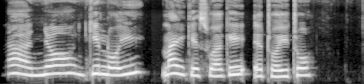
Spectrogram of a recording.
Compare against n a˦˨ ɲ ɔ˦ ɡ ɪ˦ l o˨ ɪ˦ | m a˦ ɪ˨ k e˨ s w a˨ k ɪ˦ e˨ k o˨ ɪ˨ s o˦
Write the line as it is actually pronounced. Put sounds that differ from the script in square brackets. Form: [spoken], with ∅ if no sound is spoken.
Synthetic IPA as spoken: n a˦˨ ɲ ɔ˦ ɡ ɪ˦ l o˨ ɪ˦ | m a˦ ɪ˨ k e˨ s w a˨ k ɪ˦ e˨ [t] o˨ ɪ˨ [t] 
